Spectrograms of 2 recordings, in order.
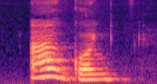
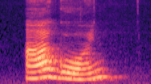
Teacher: we have unstressed O here, so we pronounce it as a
